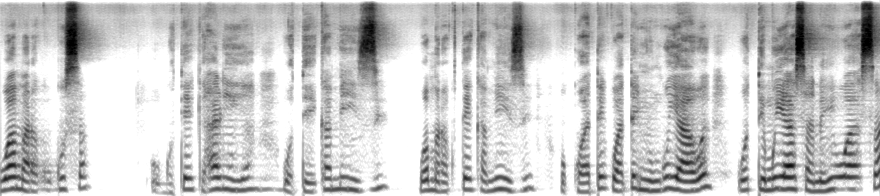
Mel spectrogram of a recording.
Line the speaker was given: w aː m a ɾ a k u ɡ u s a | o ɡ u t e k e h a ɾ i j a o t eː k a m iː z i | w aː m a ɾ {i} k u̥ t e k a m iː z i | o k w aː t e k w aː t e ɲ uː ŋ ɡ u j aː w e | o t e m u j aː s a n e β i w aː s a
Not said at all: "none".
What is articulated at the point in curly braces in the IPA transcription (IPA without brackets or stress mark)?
a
